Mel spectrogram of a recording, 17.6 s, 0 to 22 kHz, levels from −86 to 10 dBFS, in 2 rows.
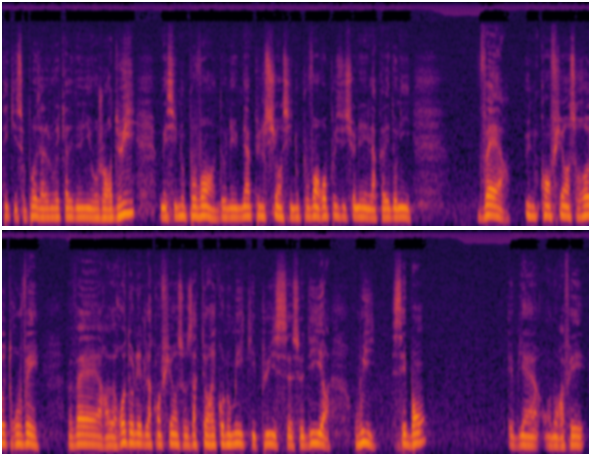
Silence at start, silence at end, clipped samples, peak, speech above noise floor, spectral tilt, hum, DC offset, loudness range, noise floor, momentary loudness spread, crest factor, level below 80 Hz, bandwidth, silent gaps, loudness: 0 s; 0.1 s; under 0.1%; -6 dBFS; 26 dB; -6 dB/octave; none; under 0.1%; 2 LU; -48 dBFS; 13 LU; 18 dB; -54 dBFS; over 20 kHz; none; -22 LUFS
